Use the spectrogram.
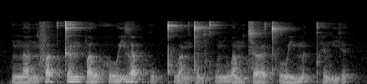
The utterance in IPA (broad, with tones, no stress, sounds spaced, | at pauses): n̪ ɐ˨˥ n f ɐ˧ k̚ t̪ ɵ˧ n p ɐ˨˥ w h uː˨˥ j l ɐ˨ p̚ kʷ ɐ˨˥ p̚ kʷʰ aː˨˩ ŋ t̪ ɵ˨˩ n kʷʰ ɐ˨ n w ɐ˧ m t͡s œː˨˥ t̪ʰ uː˨˧ j m ɪ˧ k̚ pʰ ɪ˨˩ ŋ j ɪ˨˥ k̚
